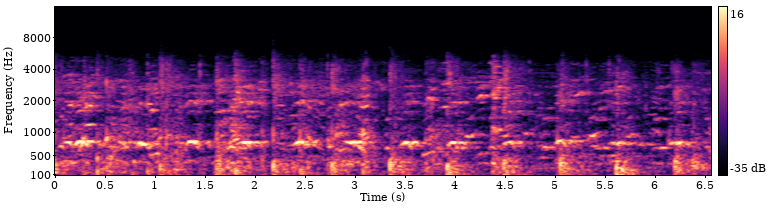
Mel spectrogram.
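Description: Taekwondo kicks striking handheld kick pads in quick, irregular succession, a run of sharp thuds, with voices sounding over them throughout.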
